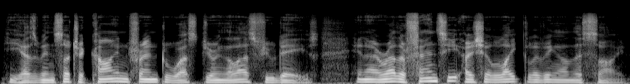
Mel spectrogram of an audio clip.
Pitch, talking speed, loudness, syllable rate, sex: 105 Hz, 230 wpm, -15 LUFS, 4.9 syllables/s, male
